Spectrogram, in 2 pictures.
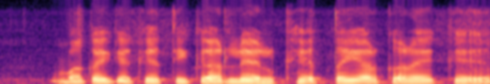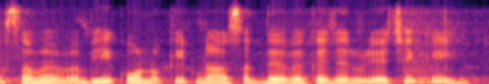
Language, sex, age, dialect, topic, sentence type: Maithili, female, 36-40, Bajjika, agriculture, question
